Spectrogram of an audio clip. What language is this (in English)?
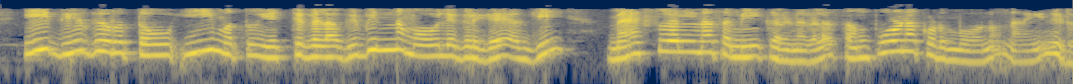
Kannada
